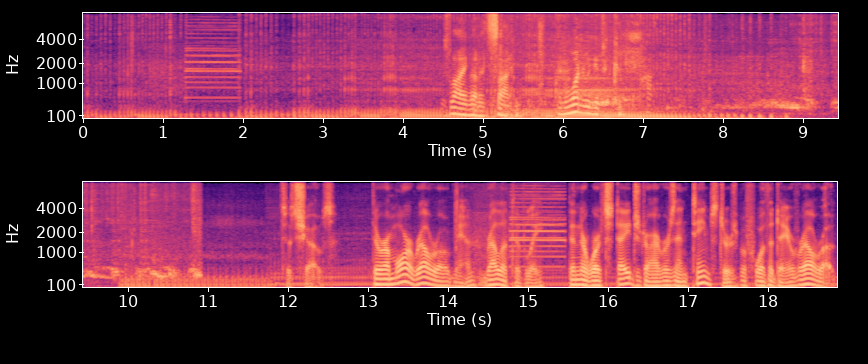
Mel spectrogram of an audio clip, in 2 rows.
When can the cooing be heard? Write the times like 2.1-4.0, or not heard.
4.8-10.9.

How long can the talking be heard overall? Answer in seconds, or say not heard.
10 s.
